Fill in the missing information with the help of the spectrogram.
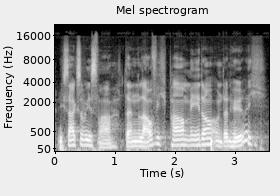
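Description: A man's voice: medium pitch, normal speed, darkish tone. A man telling a personal faith story to an audience, casual and full of fillers and tag questions. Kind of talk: spoken testimony to a live audience.

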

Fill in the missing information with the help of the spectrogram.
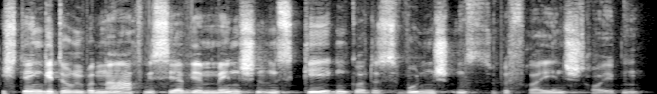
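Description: A man preaching a sermon and reading a story aloud, emphatic and swinging between loud and hushed. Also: mid-range voice, expressive, moderate pace, husky.

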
